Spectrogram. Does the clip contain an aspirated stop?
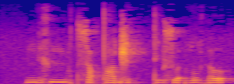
no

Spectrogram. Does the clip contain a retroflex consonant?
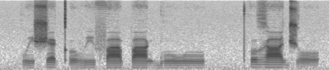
no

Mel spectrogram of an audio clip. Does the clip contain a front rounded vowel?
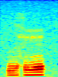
yes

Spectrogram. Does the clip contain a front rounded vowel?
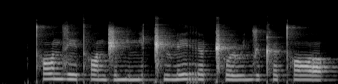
yes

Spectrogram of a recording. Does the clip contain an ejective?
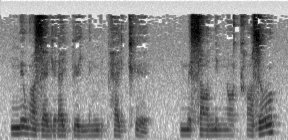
no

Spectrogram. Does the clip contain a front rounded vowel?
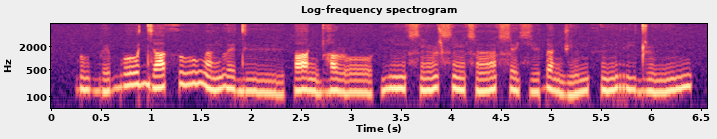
no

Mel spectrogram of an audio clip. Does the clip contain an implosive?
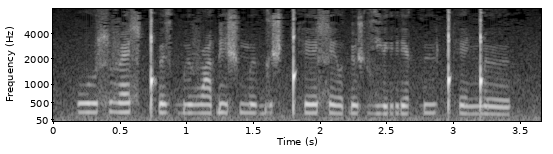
yes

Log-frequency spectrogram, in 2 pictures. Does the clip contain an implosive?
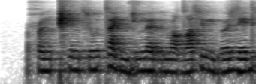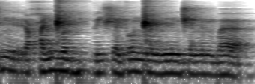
yes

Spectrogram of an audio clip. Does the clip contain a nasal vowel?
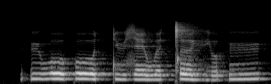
no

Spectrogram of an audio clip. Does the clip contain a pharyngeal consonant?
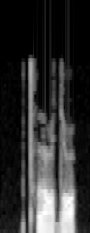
no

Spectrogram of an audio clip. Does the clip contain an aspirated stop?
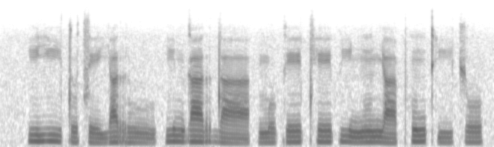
yes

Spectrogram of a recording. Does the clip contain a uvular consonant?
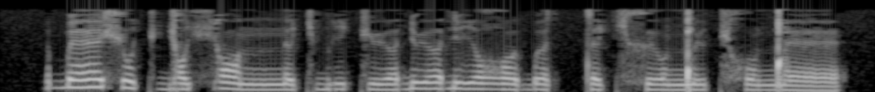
yes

